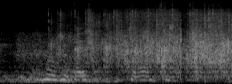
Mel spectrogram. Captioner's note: audience laughing; audience applauding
